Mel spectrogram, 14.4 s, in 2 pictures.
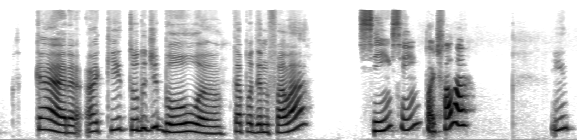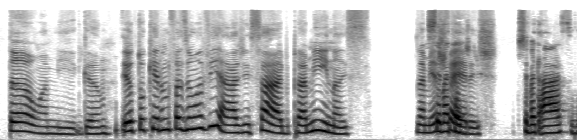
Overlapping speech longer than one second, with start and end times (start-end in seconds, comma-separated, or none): none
